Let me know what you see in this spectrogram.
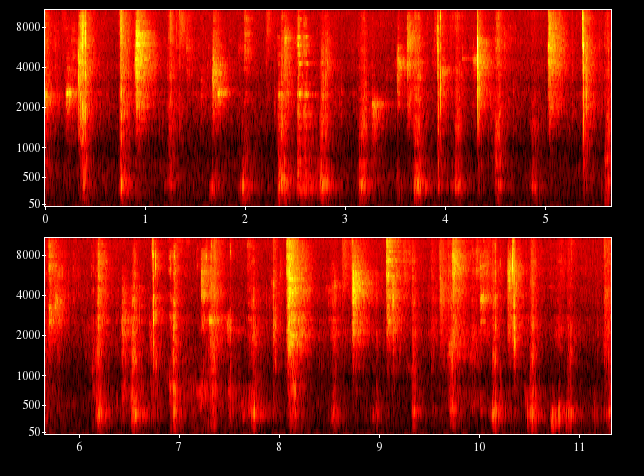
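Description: Close-up chewing of raw cucumber and white radish: irregular wet crunches and mouth smacks, several a second.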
